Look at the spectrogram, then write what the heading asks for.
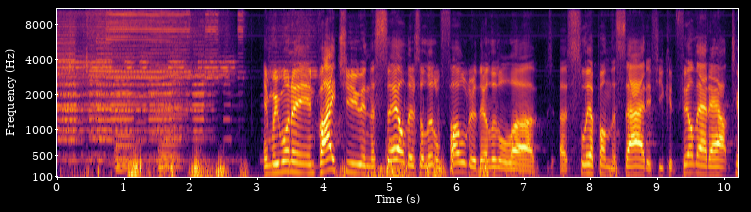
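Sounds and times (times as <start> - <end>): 
several car horns honking together: 0.0 - 4.2
speech: 3.1 - 10.2.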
